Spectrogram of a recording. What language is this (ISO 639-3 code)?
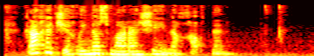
kat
